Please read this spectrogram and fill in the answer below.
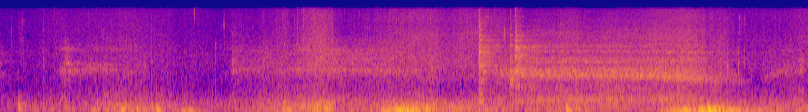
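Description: Marker drawing on a whiteboard, with a faint steady squeak through a long stroke in the second half and a couple of low thuds.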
